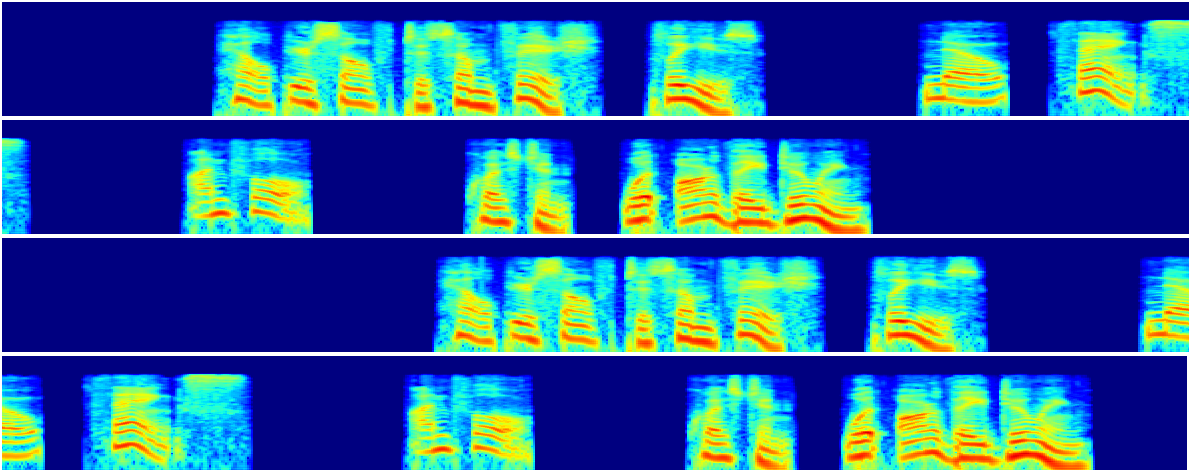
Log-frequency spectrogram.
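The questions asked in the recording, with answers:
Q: Question, what are they doing?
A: Having a meal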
